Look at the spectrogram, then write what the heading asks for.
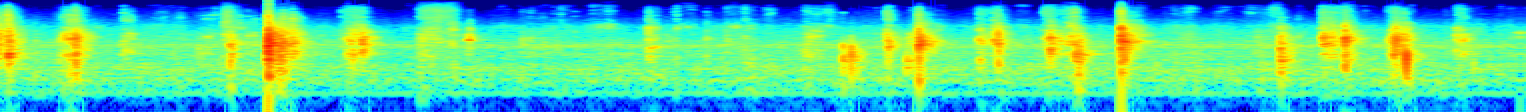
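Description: Tarot cards shuffled close by in a quiet room, a steady run of soft riffling slaps and flicks with two sharper card snaps standing out, no voices.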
